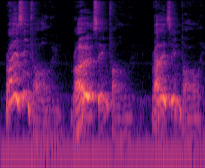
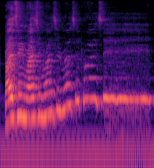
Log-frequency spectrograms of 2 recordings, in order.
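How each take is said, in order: First: Exaggerated see-saw between "rising" and "falling"; rising-falling intonation. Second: "rising" repeated, each one climbing higher; teacher's exaggerated climb on every "rising"; rising intonation. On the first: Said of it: "so they are different". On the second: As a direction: chant "rising" up a ladder to a very high pitch. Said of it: "the one that only goes up". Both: Shown as a demonstration.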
